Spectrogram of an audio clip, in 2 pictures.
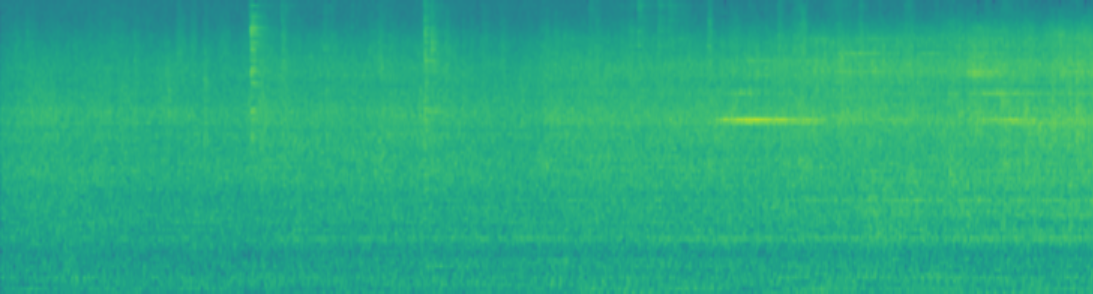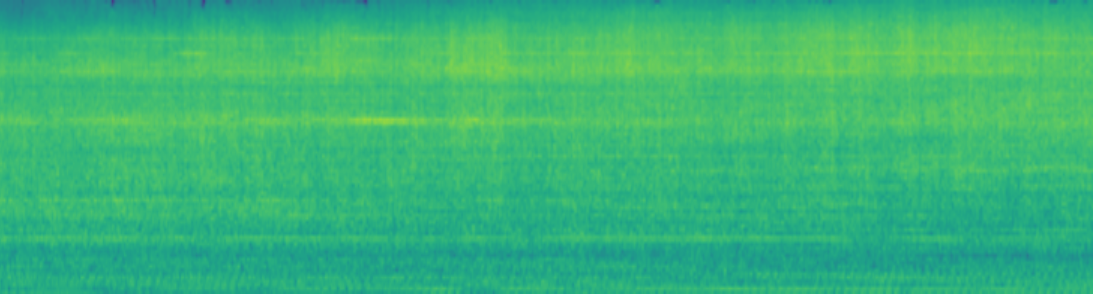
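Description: Loaded coal hopper cars of a freight train rolling steadily past on the rails, with a thin whine from the wheels coming and going. The low hum of the rear distributed-power diesel locomotive grows slowly louder as it approaches.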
